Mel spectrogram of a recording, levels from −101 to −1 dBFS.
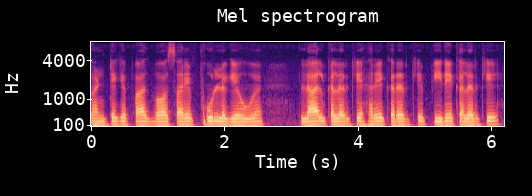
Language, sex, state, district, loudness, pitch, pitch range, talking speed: Hindi, male, Uttar Pradesh, Lucknow, -14 LUFS, 115 Hz, 110-120 Hz, 175 wpm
